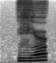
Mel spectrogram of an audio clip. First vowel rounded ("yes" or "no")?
yes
